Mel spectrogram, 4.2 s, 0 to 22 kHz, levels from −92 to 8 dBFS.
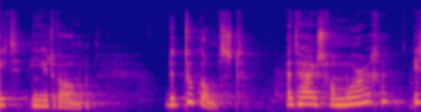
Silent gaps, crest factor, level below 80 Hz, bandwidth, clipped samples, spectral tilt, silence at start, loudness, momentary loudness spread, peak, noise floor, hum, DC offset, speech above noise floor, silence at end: none; 18 dB; -74 dBFS; 16 kHz; under 0.1%; -5 dB/octave; 0 s; -29 LUFS; 11 LU; -12 dBFS; -63 dBFS; none; under 0.1%; 35 dB; 0 s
